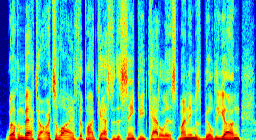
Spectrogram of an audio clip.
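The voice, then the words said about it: Radio announcer voice. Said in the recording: “doing my radio announcer voice”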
